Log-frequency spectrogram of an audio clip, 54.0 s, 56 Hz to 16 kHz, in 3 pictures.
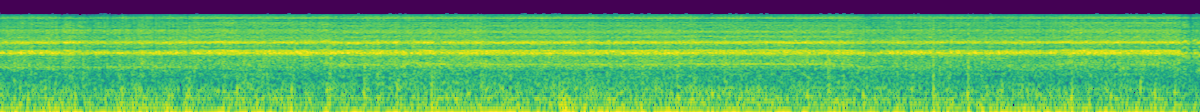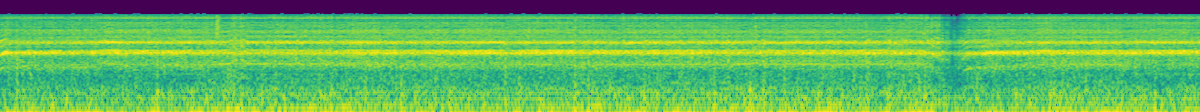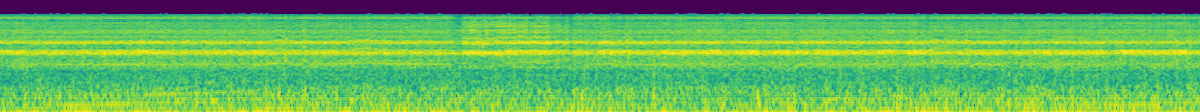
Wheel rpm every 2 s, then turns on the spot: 160, 160, 160, 160, 160, 160, 160, 160, 160, 150, 160, 160, 160, 160, 160, 150, 130, 160, 160, 160, 160, 160, 160, 160, 160, 160, 160.
none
